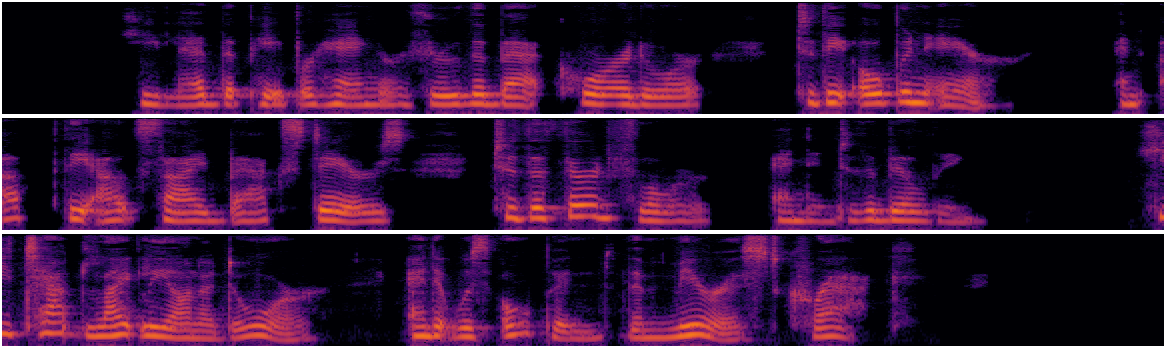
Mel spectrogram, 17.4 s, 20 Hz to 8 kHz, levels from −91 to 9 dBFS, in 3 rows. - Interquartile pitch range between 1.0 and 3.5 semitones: Yes, average, 2.8 semitones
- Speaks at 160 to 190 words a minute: No, average, 140 wpm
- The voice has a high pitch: Yes, high, 195 Hz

